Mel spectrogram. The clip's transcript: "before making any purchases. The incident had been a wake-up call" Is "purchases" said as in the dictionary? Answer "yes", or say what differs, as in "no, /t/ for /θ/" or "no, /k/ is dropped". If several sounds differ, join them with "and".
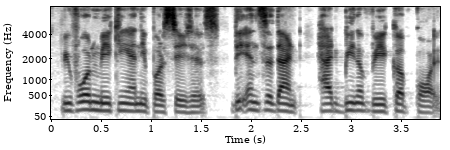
no, /s/ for /tʃ/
